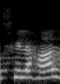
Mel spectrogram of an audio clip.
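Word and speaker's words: فی الحال: तो फिलहाल देखिए कि फी और फिर लहाल अलिफ साइलेंट और है जी हसबुल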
